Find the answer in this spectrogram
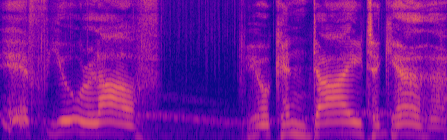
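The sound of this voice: At a very slow pace, a voice of middle pitch with ordinary pitch variation comes through clear background noise.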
